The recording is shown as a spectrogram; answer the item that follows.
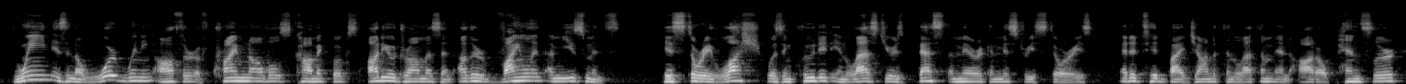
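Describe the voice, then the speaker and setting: Male podcast host, medium pitch. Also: moderate pace, a little mellow. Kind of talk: podcast introduction and interview.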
